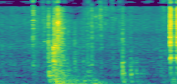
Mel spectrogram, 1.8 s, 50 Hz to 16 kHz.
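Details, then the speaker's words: 2010 Honda CR-V whose door locks cycled constantly, suspected from the driver's side, with the driver's door actuator previously replaced: with the key on, a few separate lock clunks about half a second apart, then quiet; no constant cycling. "before I would turn the key on and the door locks would go crazy notice how they're not going crazy anymore"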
